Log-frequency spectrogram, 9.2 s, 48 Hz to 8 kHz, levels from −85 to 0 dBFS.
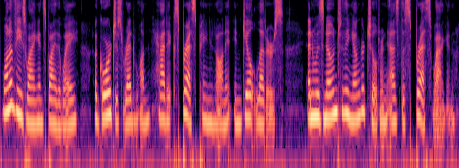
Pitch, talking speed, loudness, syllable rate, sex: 215 Hz, 195 wpm, -18 LUFS, 4.9 syllables/s, female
